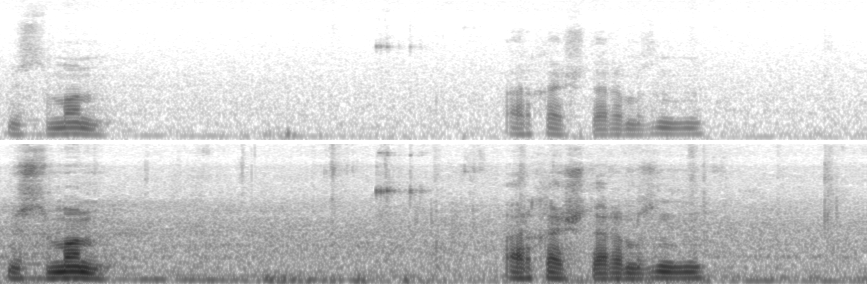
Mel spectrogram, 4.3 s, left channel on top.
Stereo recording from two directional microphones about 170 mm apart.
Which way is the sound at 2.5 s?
5° left (ahead or behind).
